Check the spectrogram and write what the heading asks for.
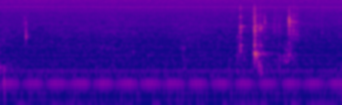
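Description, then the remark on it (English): A person takes a quick sip of water, a few soft wet mouth and swallow clicks near the end over a steady low electrical hum, with no talking. “Excuse me, just having some water there.”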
